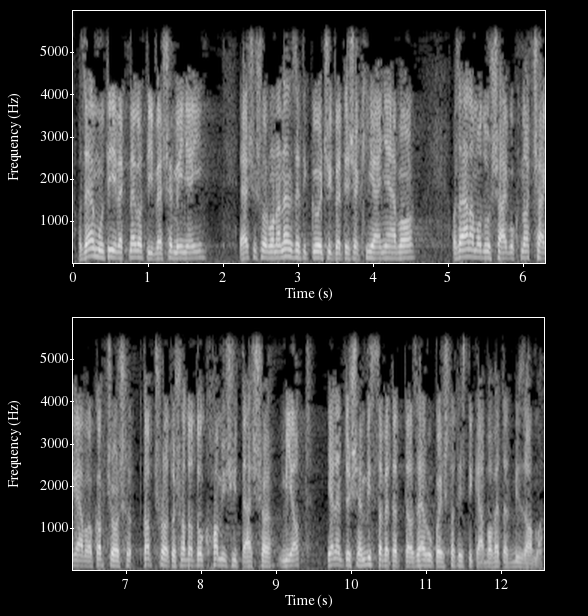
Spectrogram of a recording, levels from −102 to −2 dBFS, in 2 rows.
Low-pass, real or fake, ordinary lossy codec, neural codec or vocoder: 5.4 kHz; real; none; none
